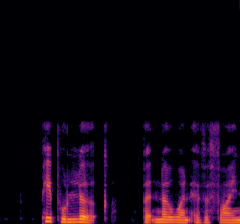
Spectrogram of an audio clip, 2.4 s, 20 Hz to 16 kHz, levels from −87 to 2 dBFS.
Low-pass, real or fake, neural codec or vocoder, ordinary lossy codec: 7.2 kHz; real; none; Opus, 64 kbps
